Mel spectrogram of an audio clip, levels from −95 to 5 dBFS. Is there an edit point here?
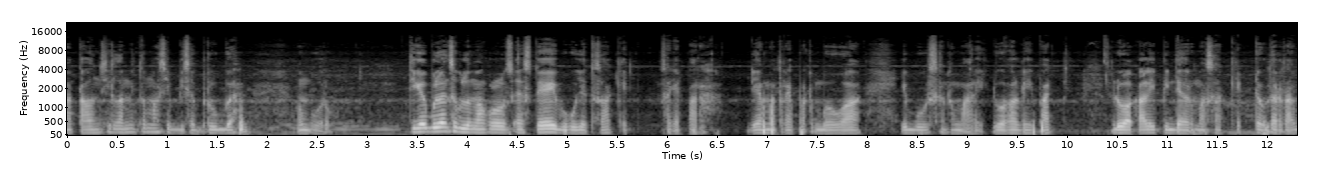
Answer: no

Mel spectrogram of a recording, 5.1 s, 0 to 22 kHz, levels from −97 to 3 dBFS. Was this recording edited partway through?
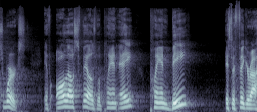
no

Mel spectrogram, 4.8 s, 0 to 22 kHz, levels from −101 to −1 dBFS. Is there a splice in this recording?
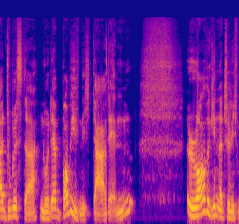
yes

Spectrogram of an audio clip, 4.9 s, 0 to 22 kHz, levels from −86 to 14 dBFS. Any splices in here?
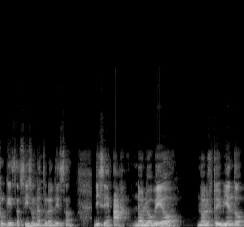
yes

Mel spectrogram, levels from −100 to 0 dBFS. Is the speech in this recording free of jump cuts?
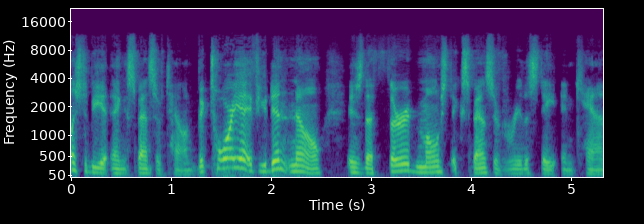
yes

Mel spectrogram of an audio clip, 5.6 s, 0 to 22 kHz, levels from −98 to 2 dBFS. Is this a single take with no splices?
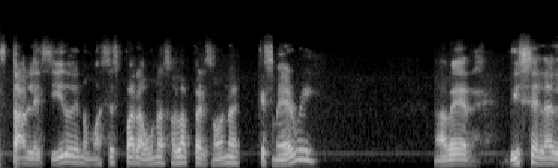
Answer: no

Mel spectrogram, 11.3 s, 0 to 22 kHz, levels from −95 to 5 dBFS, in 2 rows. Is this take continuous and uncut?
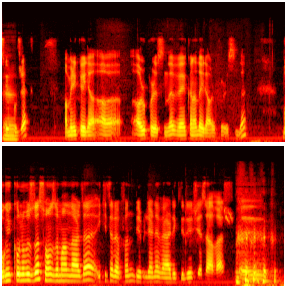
yes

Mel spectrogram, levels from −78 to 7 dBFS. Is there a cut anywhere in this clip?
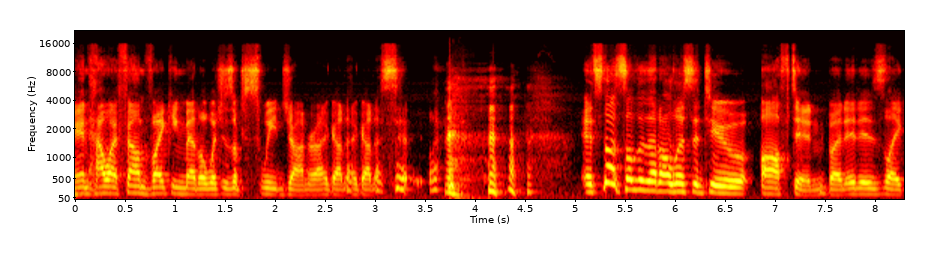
yes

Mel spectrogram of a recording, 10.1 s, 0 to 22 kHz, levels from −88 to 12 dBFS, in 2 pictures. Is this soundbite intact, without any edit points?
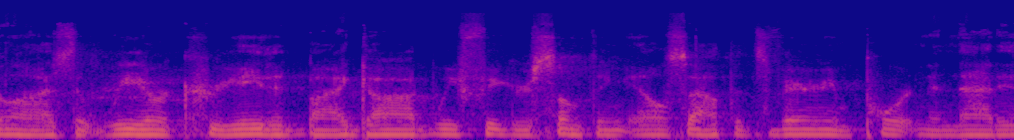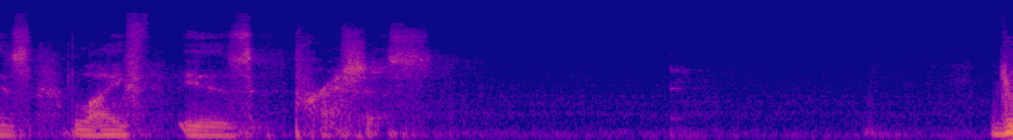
yes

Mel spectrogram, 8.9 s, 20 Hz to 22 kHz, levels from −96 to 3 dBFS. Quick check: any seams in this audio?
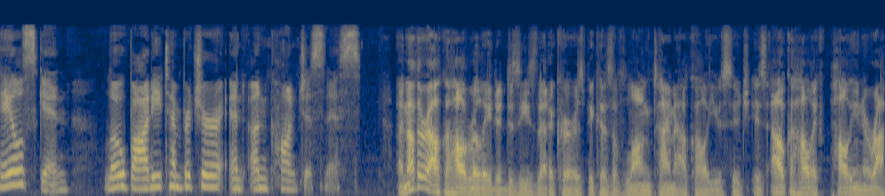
no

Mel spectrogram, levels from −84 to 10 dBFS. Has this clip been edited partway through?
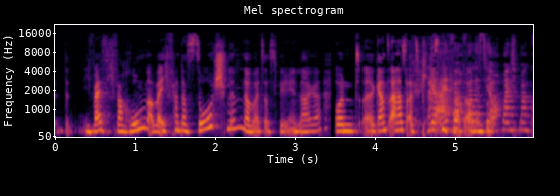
yes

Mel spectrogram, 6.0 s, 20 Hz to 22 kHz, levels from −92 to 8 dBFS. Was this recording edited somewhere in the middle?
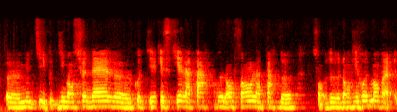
yes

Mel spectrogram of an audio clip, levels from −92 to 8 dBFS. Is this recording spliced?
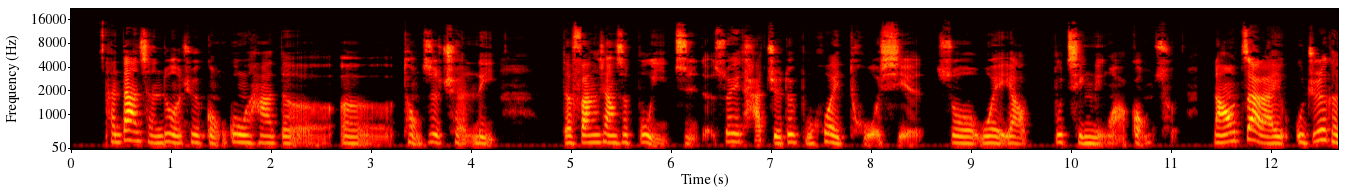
yes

